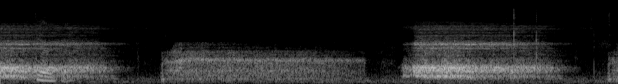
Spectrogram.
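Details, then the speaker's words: Adult with a tracheostomy demonstrating how breathing sounded when the trach became very wet inside from breathing wrongly in panic: loud, harsh, rattling wet breaths from secretions in the tube. "so I breathed the wrong way and my trave ship got very wet inside and I sounded a little bit like this can you guys all hear that"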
